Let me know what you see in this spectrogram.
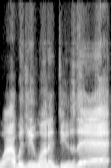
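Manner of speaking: put-on shaming tone. Imitating someone who shames you for going out alone: imitating someone shaming. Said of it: "That was a new voice".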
